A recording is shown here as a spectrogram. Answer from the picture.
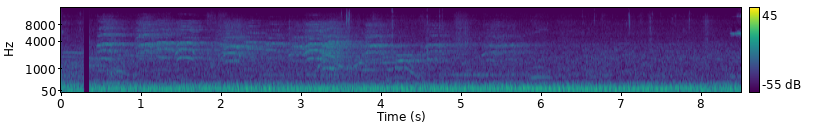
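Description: Monkeys calling in a run of short, high, arching squeaks and chirps that stop a little past halfway. Under them runs a steady low rumble, and the sound cuts out for an instant just after the start.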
